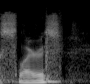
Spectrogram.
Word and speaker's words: Slyrs: This one just says it's pronounced S-L-Y-R-S. Is that just like slurs?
